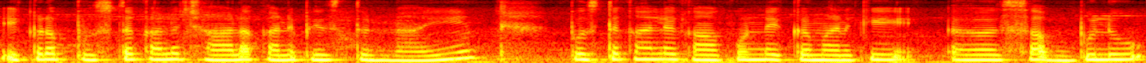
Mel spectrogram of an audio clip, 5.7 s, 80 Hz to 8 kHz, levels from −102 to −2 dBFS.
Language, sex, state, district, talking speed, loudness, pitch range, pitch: Telugu, female, Telangana, Karimnagar, 105 wpm, -15 LUFS, 235-260 Hz, 245 Hz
